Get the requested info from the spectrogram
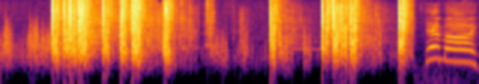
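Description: Rifle fire on a range: rapid strings of shots in quick succession, a fast run about a second in, then scattered shots and two more quick groups near the end.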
